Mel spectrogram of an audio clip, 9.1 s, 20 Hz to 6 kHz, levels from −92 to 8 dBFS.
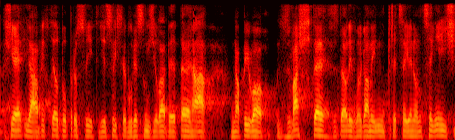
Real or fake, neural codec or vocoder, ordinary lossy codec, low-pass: fake; codec, 16 kHz, 1 kbps, FreqCodec, larger model; AAC, 32 kbps; 5.4 kHz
